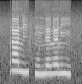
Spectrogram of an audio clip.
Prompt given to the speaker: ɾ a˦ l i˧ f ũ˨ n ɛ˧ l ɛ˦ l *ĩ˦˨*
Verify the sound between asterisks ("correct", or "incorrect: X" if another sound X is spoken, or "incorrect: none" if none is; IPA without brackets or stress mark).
correct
